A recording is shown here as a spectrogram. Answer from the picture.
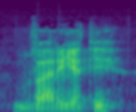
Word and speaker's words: variety: Variety. It's variety. Variety. Variety. Yeah. The A is silent. Okay.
